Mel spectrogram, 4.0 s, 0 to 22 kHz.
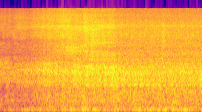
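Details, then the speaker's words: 2016 Toyota Tacoma after AC repair, idling with compressor engaged: steady even hum, no rattle, grind or squeal from clutch; compressor cycling fine, cold air, normal operation. "but the compressor is cycling just fine now. And we've got cold air. There's no noises from the compressor."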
